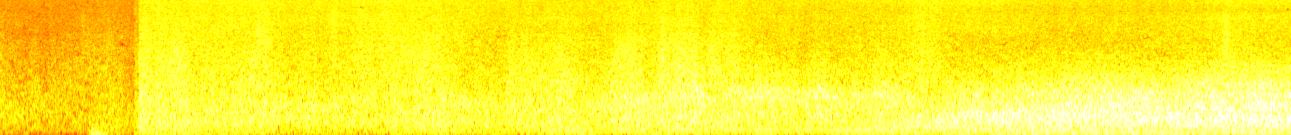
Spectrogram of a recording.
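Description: A burning jet plane roars as it dives, growing louder.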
